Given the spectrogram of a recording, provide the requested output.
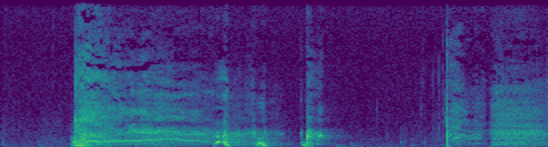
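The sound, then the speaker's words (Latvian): A man coughs and croaks hoarsely in a rough series of bursts, with a raspy drawn-out rattle, then a pause before another harsh throaty cough. “Ārā projām viņš tiem rādīja ar zīmēm, sākdams klepot un gārkt.”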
